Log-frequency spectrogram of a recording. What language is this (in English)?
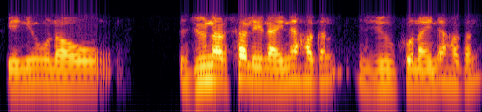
Bodo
